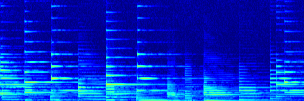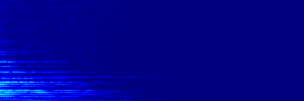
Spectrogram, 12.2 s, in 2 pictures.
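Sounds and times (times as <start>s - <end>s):
keyboard solo: 0.0s - 7.8s.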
